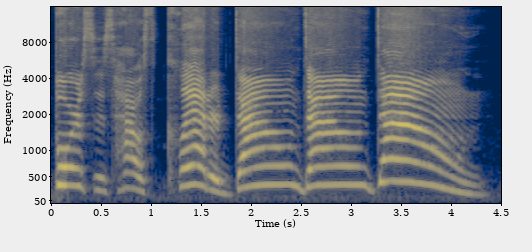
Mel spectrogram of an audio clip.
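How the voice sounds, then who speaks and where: A woman's voice: very high-pitched, animated, extremely slow, sharp tone. A woman narrating a children's story expressively, like a teacher reading aloud.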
